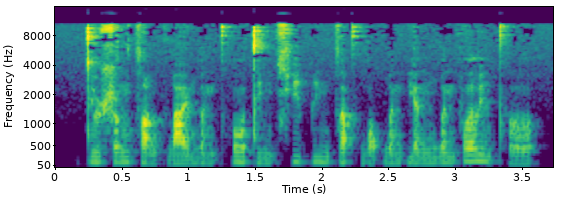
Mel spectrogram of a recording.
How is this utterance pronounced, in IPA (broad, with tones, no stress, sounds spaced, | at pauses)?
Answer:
t̪ y˨˩ ʂ ɤ˦ ŋ t͡s ɑ˨˩ ŋ f w a˨˦ ɪ̯ m w ə˨˩ n pʰ o˥˨ ʊ̯ t̪ i˨˩ ŋ t͡ɕʰ i˥˨ p i˥˨ ŋ t͡s ä˥˨ pʰ w ɔ˨˦ p w ə˦ n p j ɛ˦ n m w ə˨˦ n f ɤ˦ l y˨ n pʰ ɤ˨˦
